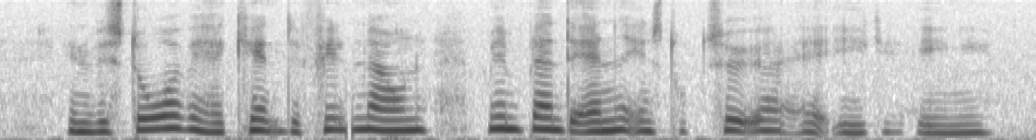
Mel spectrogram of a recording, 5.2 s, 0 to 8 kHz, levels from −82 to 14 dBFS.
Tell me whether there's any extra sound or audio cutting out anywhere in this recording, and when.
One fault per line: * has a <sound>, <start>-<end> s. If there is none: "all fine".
* has a dropout, 1.7-1.8 s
